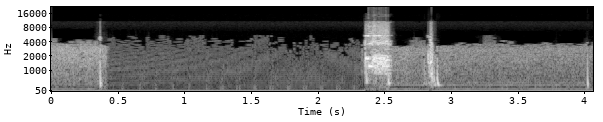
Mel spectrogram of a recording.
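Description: Public-safety radio scanner between messages: a transmission drops off with a squelch click, leaving static hiss. Midway a radio keys up with a short, very loud burst and a second click, then an open carrier with a low hum runs until another squelch click at the end.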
